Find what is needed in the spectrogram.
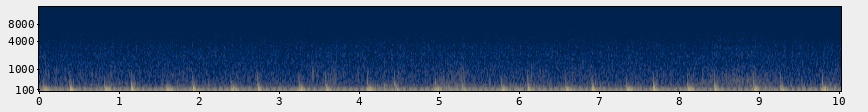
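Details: Heartbeat and breathing recording: regular paired low thumps at about 78 beats a minute over a low hum; steady heartbeat.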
